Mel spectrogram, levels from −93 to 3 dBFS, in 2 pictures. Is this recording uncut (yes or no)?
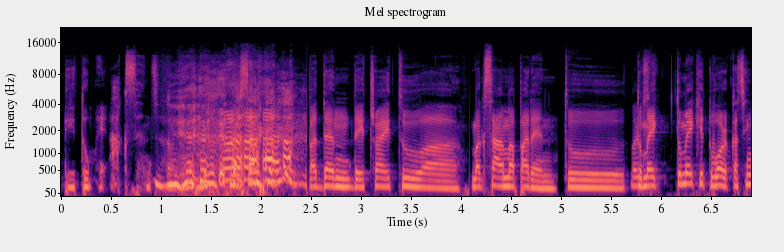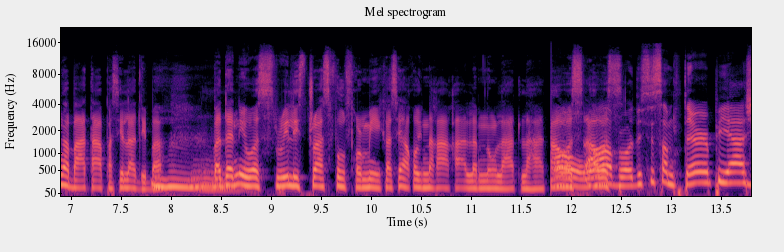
no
